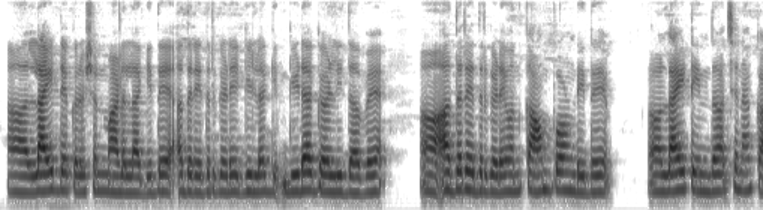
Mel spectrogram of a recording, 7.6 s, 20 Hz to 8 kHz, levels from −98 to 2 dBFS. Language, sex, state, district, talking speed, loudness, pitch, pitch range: Kannada, female, Karnataka, Shimoga, 140 wpm, -20 LUFS, 200 Hz, 195-210 Hz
